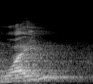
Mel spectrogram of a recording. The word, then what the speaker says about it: while: While shepherds watched, इसका दो pronunciation है, while और while, एच साइलेंट हो जाता है।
